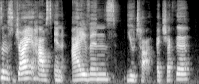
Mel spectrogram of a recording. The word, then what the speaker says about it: Ivins: And so she lives in this giant house in Ivins, Utah. I checked the pronunciation on that. That's correct. All right. So she lives in Ivins.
